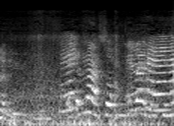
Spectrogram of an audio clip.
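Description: Voices of children and adults chattering over one another, with no clear words.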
